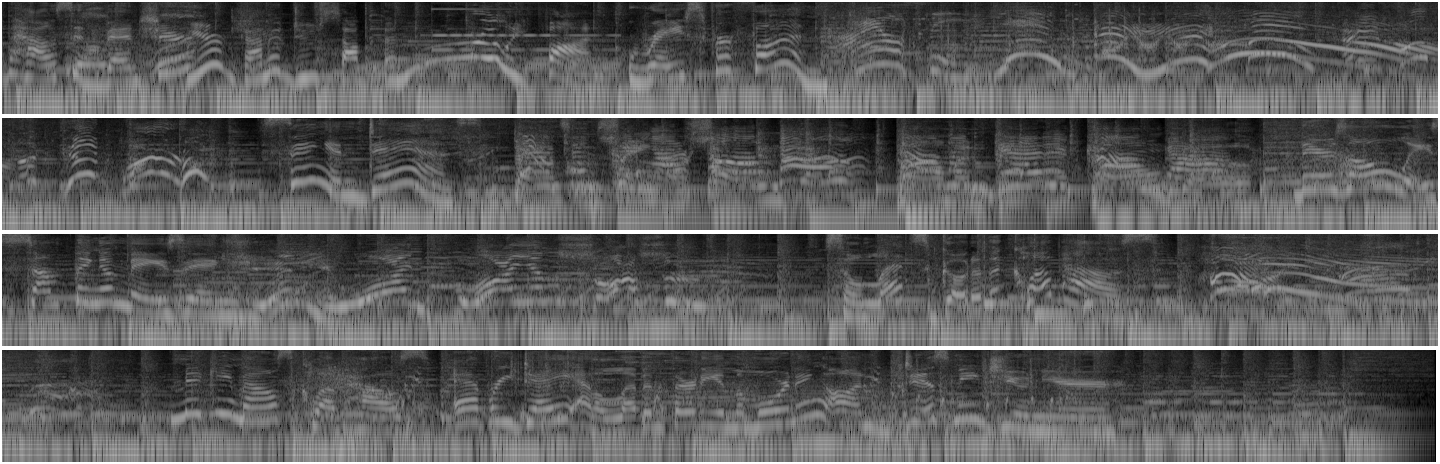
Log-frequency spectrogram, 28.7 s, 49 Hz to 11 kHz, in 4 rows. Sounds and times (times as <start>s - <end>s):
Speech: 0.0s - 10.8s, 13.7s - 21.5s, 22.4s - 27.2s
Music: 0.0s - 28.7s.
